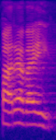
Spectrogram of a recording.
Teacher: ஐகாரம் சொல்லின் இறுதியில் வரும்போது ஒரு மாத்திரை அளவில் ஒலிக்கும்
